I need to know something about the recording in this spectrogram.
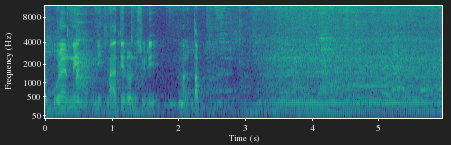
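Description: Men chat quietly.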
